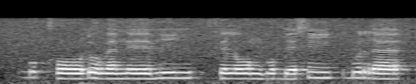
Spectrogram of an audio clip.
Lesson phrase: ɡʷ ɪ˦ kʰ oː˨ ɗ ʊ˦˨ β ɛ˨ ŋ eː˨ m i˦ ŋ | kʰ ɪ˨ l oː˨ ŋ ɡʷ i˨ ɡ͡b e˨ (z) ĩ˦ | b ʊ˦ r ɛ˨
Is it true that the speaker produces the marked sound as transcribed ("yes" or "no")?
no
